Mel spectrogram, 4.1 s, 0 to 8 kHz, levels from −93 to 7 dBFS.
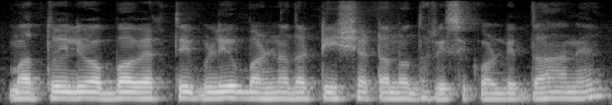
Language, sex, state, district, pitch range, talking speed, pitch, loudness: Kannada, male, Karnataka, Bidar, 125-130 Hz, 145 wpm, 125 Hz, -16 LUFS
